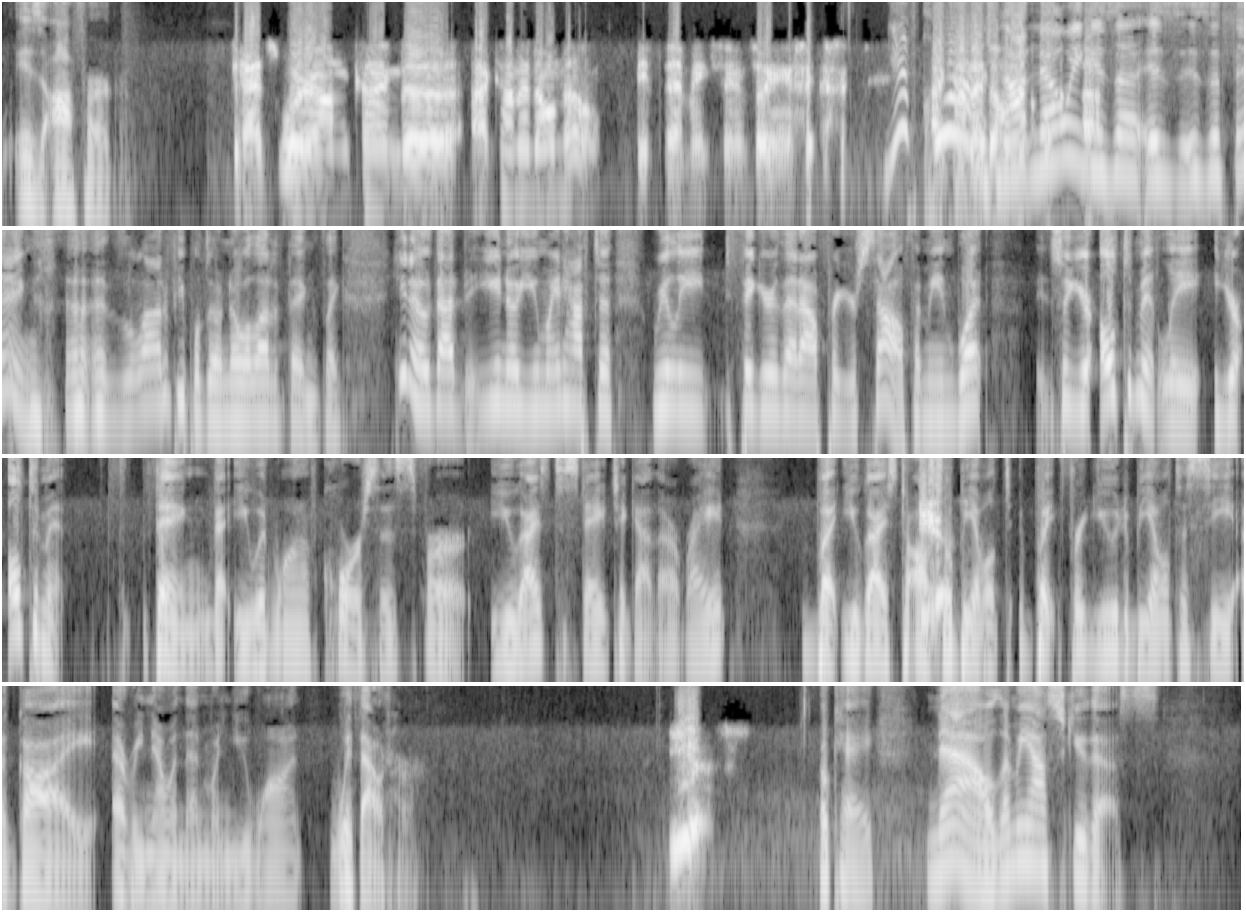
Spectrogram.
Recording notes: he called in to talk all about it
